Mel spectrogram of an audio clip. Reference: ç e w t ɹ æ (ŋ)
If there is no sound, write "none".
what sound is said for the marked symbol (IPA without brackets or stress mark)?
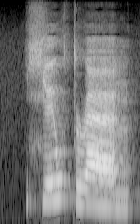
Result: ŋ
